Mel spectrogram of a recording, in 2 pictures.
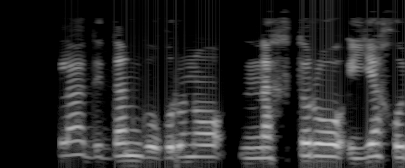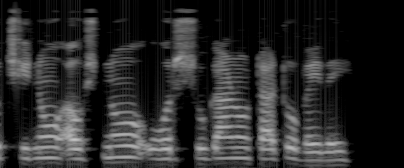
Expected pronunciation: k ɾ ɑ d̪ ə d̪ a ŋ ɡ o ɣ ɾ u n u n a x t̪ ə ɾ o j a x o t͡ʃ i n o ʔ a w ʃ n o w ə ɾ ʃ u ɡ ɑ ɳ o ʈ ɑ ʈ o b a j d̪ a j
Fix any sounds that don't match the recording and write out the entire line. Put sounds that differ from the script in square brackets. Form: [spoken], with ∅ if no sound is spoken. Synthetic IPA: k [l] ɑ d̪ ə d̪ a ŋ ɡ o ɣ ɾ u n [o] n a x t̪ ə ɾ o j a x o t͡ʃ i n o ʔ a w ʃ n o w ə ɾ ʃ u ɡ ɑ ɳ o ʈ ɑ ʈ o b a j d̪ a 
